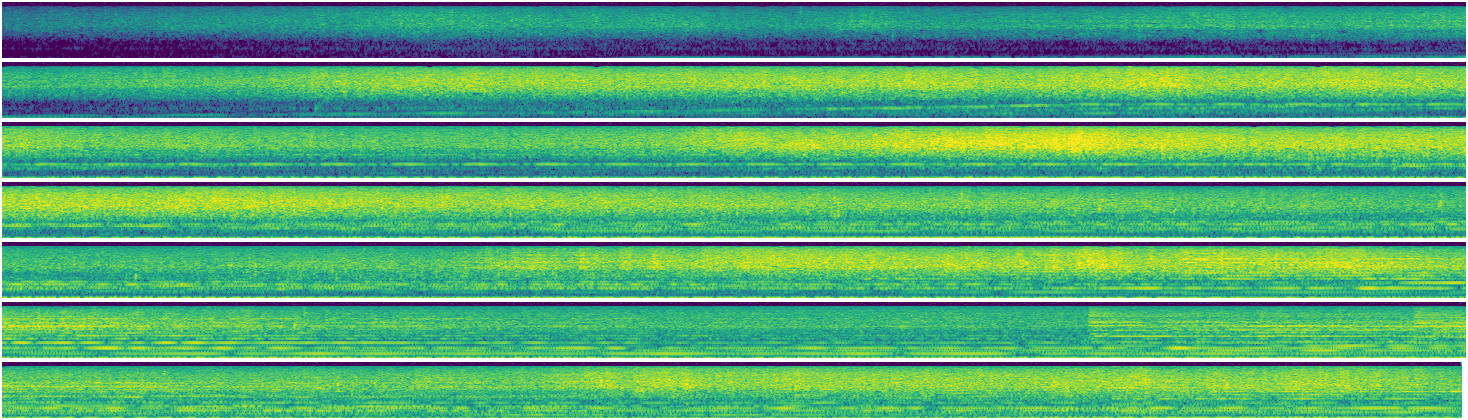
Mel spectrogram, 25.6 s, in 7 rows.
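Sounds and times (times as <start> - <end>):
instrumental music: 5.8 - 25.5.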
